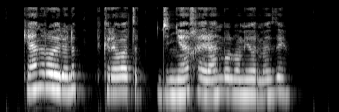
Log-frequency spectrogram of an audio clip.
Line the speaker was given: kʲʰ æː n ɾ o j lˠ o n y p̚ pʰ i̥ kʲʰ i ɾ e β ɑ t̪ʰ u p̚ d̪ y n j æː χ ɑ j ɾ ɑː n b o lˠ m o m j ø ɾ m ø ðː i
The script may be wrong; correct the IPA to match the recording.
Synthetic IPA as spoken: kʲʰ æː n ɾ o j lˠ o n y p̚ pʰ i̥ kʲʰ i ɾ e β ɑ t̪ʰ ɯ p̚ d̪ y n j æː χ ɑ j ɾ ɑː n b o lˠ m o m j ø ɾ m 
